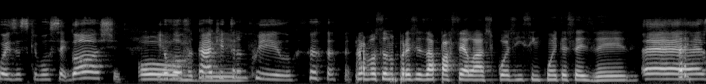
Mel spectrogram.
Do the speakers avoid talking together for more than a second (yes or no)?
no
